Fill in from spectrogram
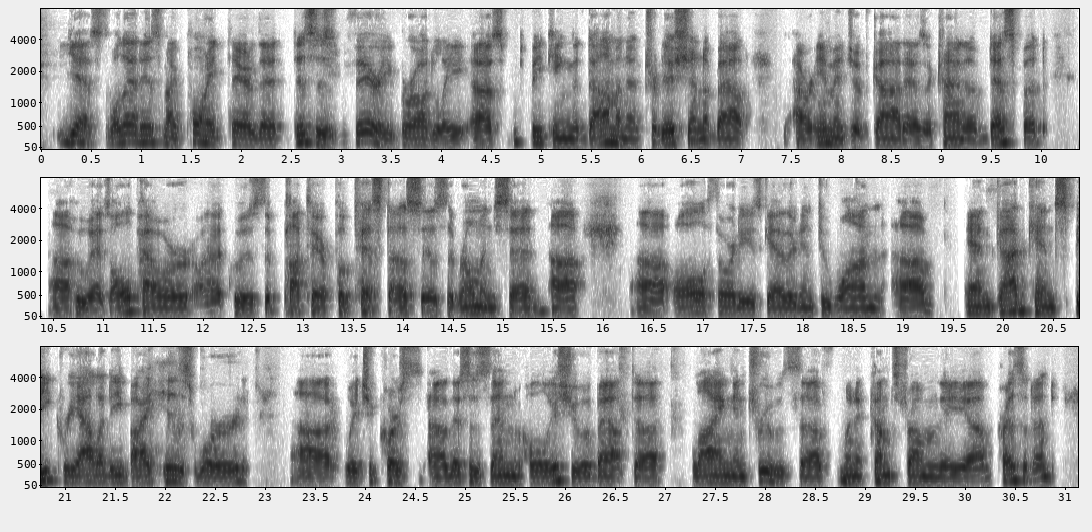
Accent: Washington, District of Columbia, United States; I grew up in Washington with all of the uh, panoply of uh, rituals and symbols and monuments

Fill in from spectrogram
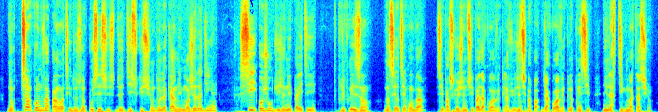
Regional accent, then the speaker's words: Martinique; si on est martiniquais

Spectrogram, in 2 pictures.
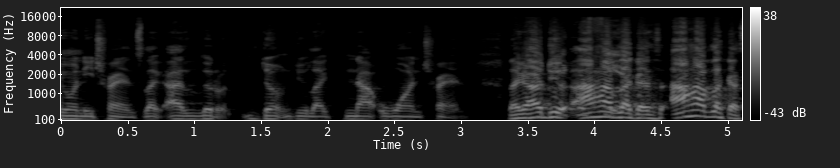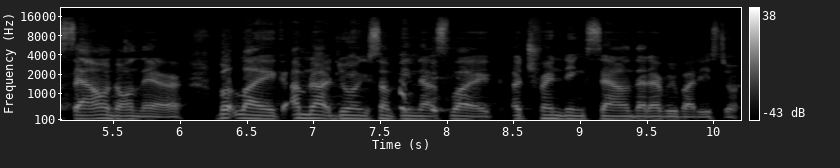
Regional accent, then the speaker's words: Delaware, United States; also born or lived in Philadelphia; I'm originally from Philadelphia slash Delaware, depending on who's asking, would depend on where I'm from. Uh, so, but I really grew up in Delaware, to be honest.

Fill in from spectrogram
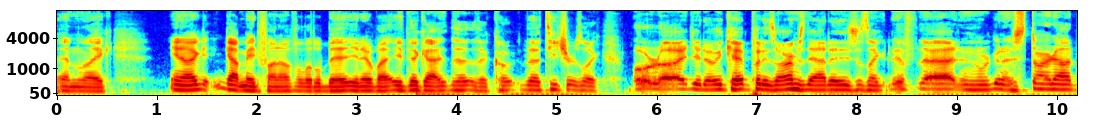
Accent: Philippines; I grew up in the Philippines

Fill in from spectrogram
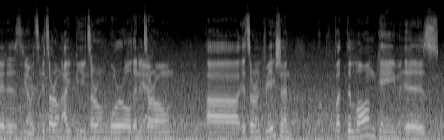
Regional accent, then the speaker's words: Poland; I'm from Poland.

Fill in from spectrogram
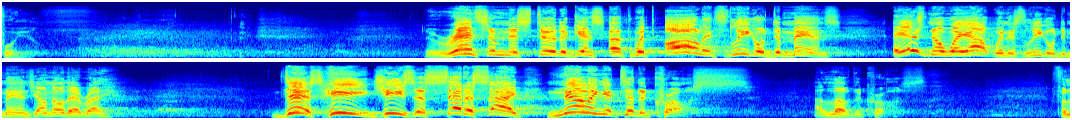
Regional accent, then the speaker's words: Tennessee, United States; now in South Florida, United States; I was born and raised in Tennessee.

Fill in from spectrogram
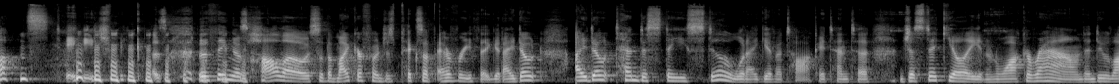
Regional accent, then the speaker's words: Minnesota, United States; I mean, I was there from Minnesota

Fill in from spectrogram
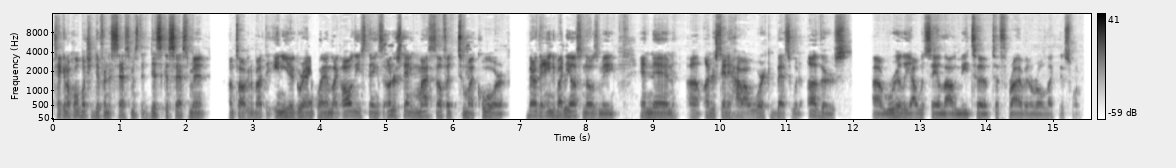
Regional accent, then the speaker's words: Irving, Texas, United States; English is a second language; also born or lived in Congo / South Africa; we come from Congo, South Africa to the US, and I'm living in the inner city whenever I'm in Irving, Texas

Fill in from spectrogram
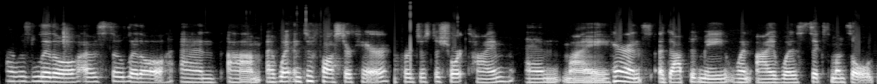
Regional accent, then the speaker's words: Delaware, United States; I'm from Delaware

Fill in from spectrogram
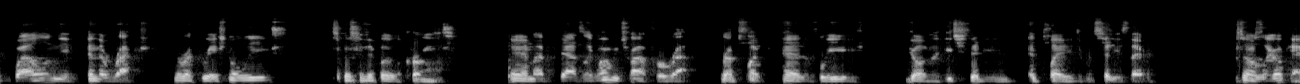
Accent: Oakville, Ontario, Canada; moved away as an adult; also born or lived in Columbus, Ohio; I grew up in Oakville

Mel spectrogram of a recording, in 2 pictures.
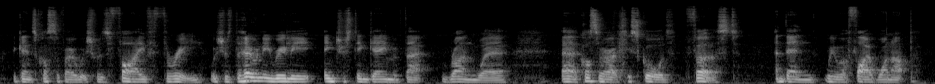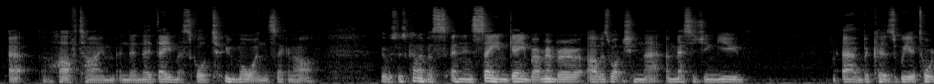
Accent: England, United Kingdom; we're English

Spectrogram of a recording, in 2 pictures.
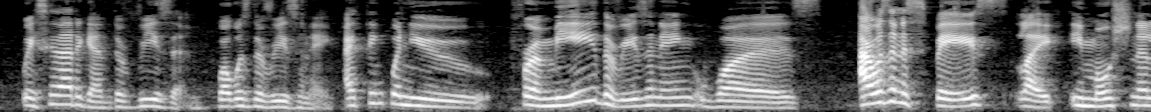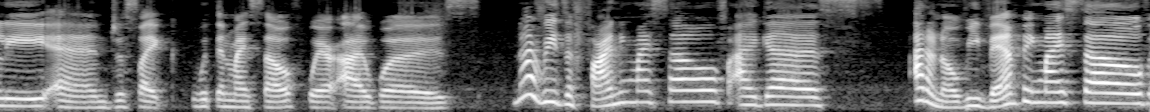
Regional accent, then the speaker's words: New York City, New York, United States; I'm like from the Bronx and I went to Barnard

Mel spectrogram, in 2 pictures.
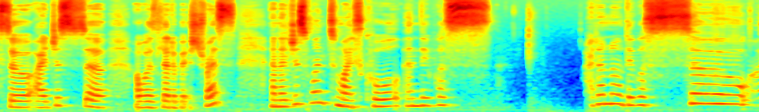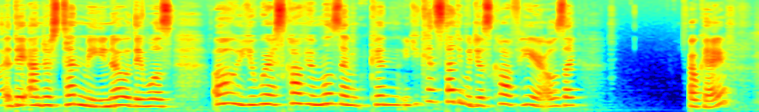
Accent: France; moved away as an adult; also born or lived in Morocco; now in United Kingdom; So actually, I'm French originally from Morocco. Uh-huh. So my mom, she was born in France, but her parent was Moroccan. And my dad is Moroccan.

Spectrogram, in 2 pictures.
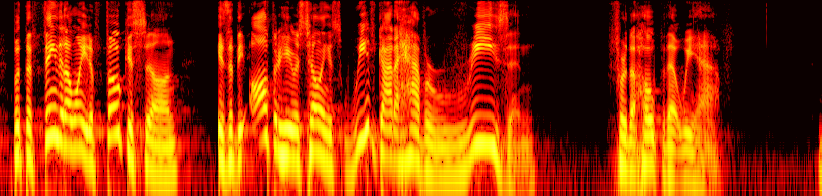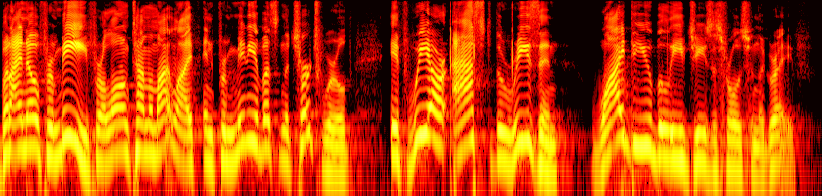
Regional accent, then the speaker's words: outside of Boston, Massachusetts, United States; I grew up outside of Boston, Massachusetts, so we say Happy Easter

